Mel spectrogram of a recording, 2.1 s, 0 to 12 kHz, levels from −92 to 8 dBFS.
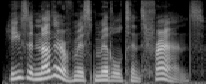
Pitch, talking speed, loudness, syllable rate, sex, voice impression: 190 Hz, 175 wpm, -20 LUFS, 5.1 syllables/s, female, masculine, adult-like, thin, tensed, bright, slightly muffled, fluent, intellectual, friendly, unique, lively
